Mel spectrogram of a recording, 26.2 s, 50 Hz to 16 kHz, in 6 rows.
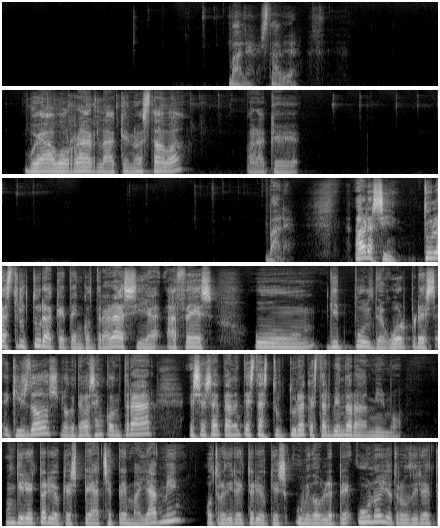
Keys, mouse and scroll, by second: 2.5-6.9 typing, 8.8-11.7 typing.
